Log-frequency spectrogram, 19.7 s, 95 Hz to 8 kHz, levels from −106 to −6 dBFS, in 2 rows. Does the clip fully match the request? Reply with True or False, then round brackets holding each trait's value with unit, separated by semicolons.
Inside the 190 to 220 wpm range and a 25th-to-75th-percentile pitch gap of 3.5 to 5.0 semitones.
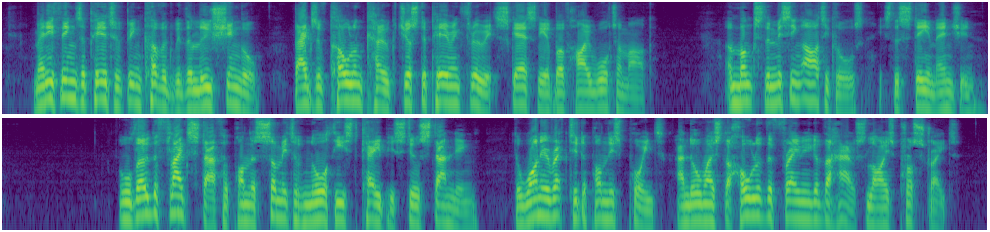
True (200 wpm; 4.3 semitones)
